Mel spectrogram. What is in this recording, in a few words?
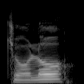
"colo", Apatani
